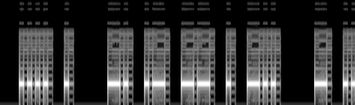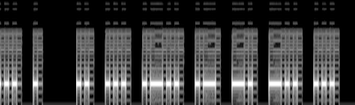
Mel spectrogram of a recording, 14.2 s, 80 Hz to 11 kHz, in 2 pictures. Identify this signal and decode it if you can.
Morse code, heard as a keyed tone, about 15 wpm, spaced as for 13 wpm, 750 Hz. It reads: HE NAMED THE ISLANDS
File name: cwa / W1AW-Level2 / 13WPM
